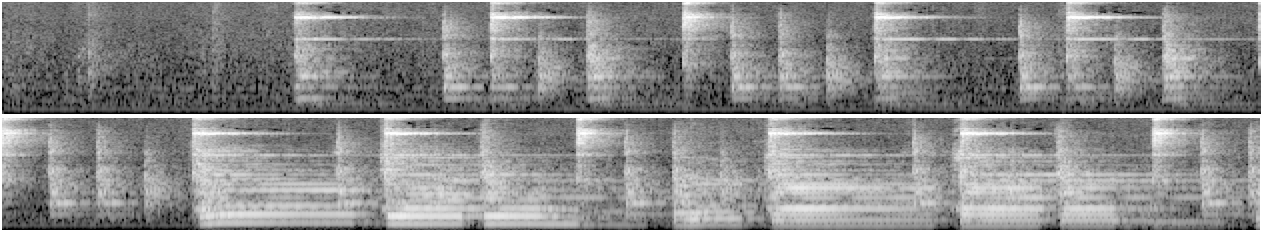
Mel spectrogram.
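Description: Saraswati veena being plucked in raga Arabhi. Single notes are struck about twice a second, then from about seven seconds in comes a fuller, louder passage with bending, sliding notes (gamakas). A faint steady drone runs underneath, heard alone for the first second or so.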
